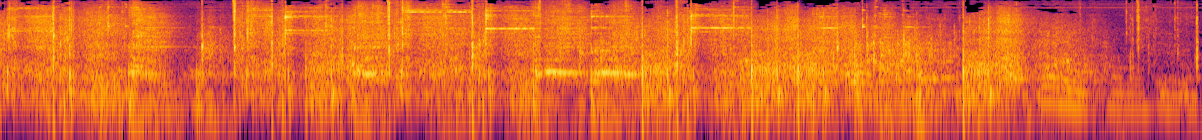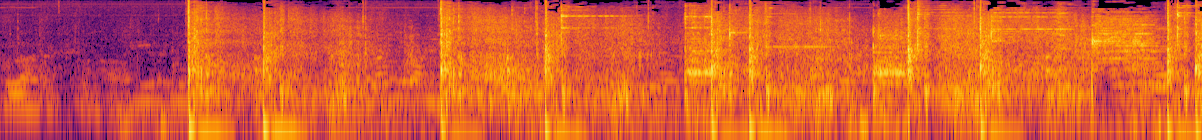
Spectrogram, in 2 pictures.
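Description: Metal targets clang as bullets hit them.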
